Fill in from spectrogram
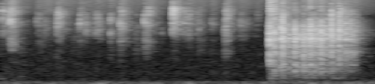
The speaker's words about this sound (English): So, speaking of which, somebody give me two dice. Give me the roll. Tell me what you got.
